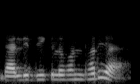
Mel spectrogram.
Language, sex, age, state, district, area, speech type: Odia, female, 45-60, Odisha, Gajapati, rural, conversation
